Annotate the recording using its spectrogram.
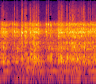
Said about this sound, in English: That airplane motor sounded kind of weak, didn't it? Makes you wonder whether that plane will ever reach the ground safely again.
